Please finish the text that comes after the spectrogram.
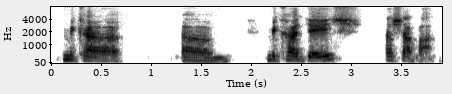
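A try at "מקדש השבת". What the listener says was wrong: Perfect. There you are.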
